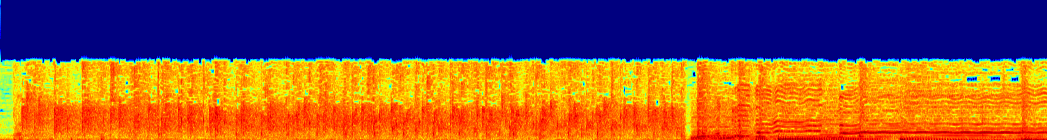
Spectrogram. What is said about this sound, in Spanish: Pues finalizamos este mini ciberchoco desde el choco de Troncha, que desde luego, pues lo dicho, pues agradecidos de lo bien que hemos pasado, y ya solo os pido que le demos un aplauso a Troncha.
